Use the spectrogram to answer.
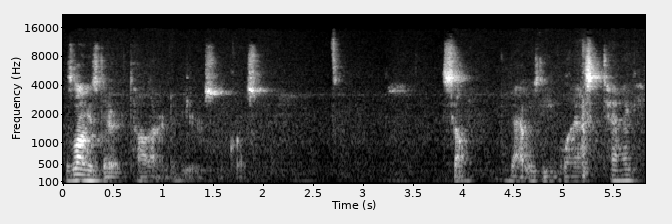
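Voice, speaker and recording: Low, gravelly man, halting ASMR chat. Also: flat delivery. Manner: hesitant, halting, rambling. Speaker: video host. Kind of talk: casual ASMR question-and-answer. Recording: roomy, hissy amateur home recording.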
